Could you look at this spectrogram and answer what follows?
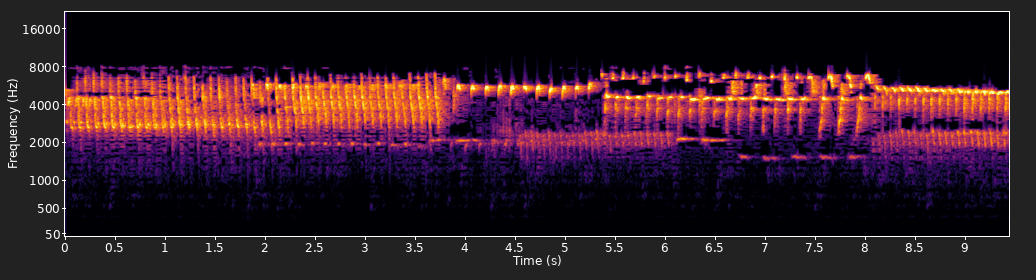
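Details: Rapid buzzy rolling trills from a canary, switching between several tours: a dense low roll, then higher metallic trills and brief whistled notes.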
